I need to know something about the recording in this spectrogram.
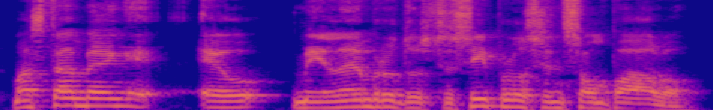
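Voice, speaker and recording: A man's voice: on the high side, moderate pace, a little mellow. Man interpreting a sermon, hesitant. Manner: hesitant, fillers and restarts while translating. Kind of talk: live sermon interpreting into Portuguese.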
